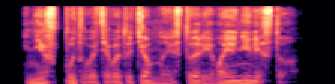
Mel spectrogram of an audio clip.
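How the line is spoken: Hissed. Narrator (Russian): прошипел он

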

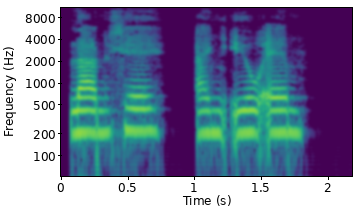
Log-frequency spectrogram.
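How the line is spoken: Hoarse whisper. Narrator (Vietnamese): Yến Thần mới khàn giọng thì thầm nói

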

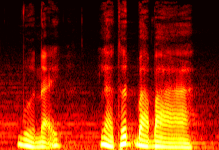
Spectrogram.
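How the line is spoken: Sighing question. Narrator (Vietnamese): Tiểu Mã thở dài một hơi, hỏi Diệp Thiếu Dương

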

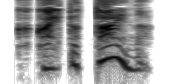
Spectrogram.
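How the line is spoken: Whisper. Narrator (Russian): прошептала Дукеза

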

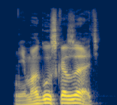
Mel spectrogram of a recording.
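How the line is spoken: Mumbled. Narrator (Russian): промямлил Асанте

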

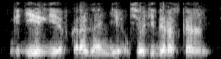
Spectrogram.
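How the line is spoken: Laughing. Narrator (Russian): смеясь ответил я

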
